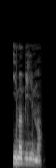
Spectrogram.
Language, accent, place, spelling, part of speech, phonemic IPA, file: French, France, Lyon, immobilement, adverb, /i.mɔ.bil.mɑ̃/, LL-Q150 (fra)-immobilement.wav
- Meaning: immovably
